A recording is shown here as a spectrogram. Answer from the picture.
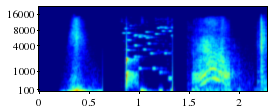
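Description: Cartoon-style sound effects for an animated logo intro: a quick pop and a sharp click with short high blips and soft knocks, then a swish whose pitch bends up and back down.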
